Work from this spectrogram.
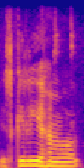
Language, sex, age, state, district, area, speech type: Hindi, female, 60+, Uttar Pradesh, Jaunpur, rural, spontaneous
